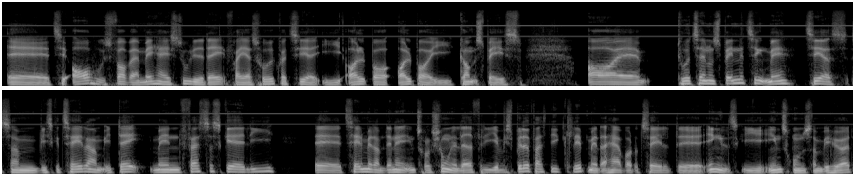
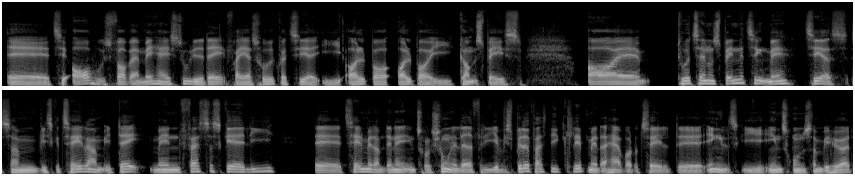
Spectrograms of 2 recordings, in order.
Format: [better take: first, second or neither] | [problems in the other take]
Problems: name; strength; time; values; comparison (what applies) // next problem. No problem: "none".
second | high-pitched whine; noticeable; throughout; 7 kHz, 15 dB below the speech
